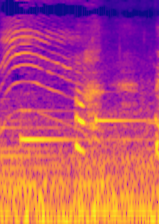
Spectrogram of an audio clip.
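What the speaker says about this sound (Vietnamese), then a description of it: "Tiếng gì này, sao tiếng mèo con kêu này?" A small kitten meows in a cartoon, giving a few thin, high, drawn-out cries over a steady background wash with no talking.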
